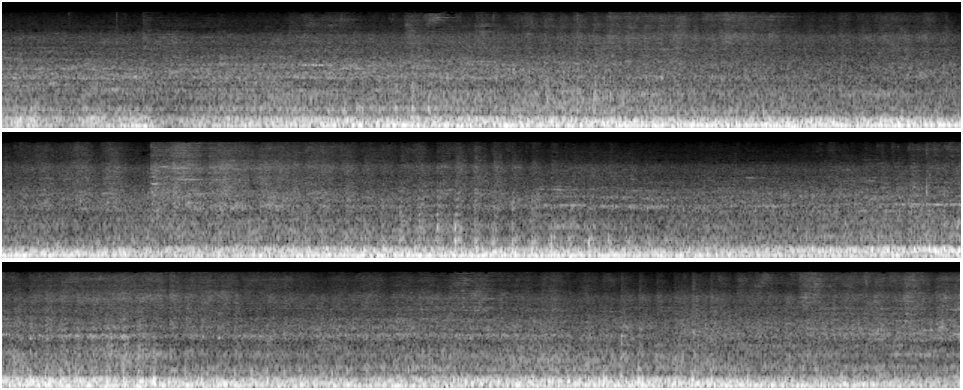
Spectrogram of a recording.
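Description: Cars of a BNSF intermodal freight train (double-stack container cars and trailers on flatcars) rolling past at close range: a steady, loud rumble of steel wheels on the rails.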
